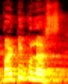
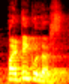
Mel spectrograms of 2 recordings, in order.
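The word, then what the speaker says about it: particulars: For example इसका मतलब समझते हैं, पर्टिकुलर्स, याद रखिए मेरे प्रोनाउंसिएशन को, इट्स नॉट पर्टिकुलर, इट्स पर्टिकुलर्स।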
